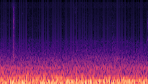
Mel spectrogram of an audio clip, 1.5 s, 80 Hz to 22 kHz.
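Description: Steady tire and road roar inside a 2025 Genesis GV80 3.5T AWD Prestige riding on Michelin tires: a continuous low rumble at an even level throughout, with no talking.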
